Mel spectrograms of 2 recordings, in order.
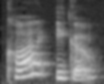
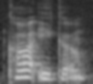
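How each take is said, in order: First: Koiko said KAI-ko with a laugh, tentative; "Koiko" with an open "ah" vowel, laughing, trying it out; Koiko, unsure try. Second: Koiko said KOY-ko, rounded "oi" vowel, falling; "Koiko" with the rounded "oy" sound, settled; Koiko, corrected. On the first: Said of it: "Am I saying that correctly?". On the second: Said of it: "my Long Island accent, even though it's an oa". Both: Real, not acted.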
